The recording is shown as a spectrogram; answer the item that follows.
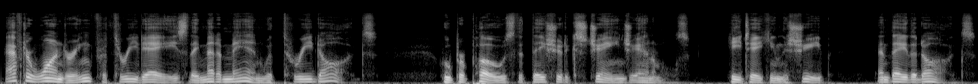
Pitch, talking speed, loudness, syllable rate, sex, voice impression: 100 Hz, 165 wpm, -19 LUFS, 4.4 syllables/s, male, very masculine, very adult-like, middle-aged, thick, tensed, powerful, bright, slightly soft, clear, fluent, slightly raspy, very cool, very intellectual, refreshing, very sincere, very calm, mature, very friendly, very reassuring, unique, elegant, wild, sweet, lively, kind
